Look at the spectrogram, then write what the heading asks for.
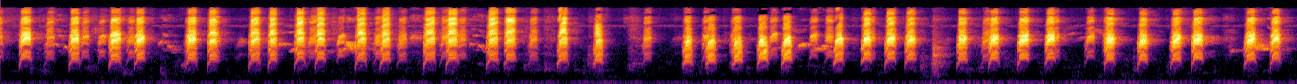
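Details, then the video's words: Sooty-headed bulbul giving an animated song meant to draw wild bulbuls into answering: fast, rhythmic series of scratchy broadband notes, mostly in close pairs, with only brief gaps. "Suara Burung Kutilang Gacor"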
